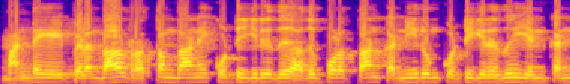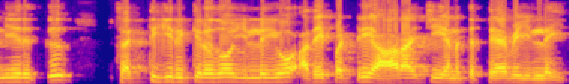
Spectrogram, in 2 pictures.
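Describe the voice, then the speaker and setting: Man reading as an anguished impassioned writer, lamenting, storybook, mid-pitched, dull lo-fi sound. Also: little pitch movement, normal speed, darkish tone, lightly acted. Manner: lamenting, dramatic and wordy. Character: anguished male writer, grief-stricken and impassioned.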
